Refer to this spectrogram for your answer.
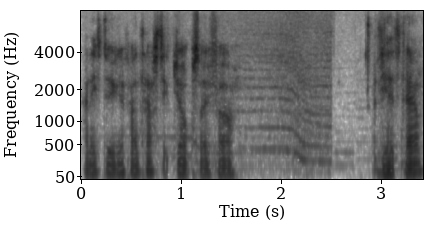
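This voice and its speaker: This man is soft-spoken. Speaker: sim racing commentator. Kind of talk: live commentary. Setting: at home, others sleeping.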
